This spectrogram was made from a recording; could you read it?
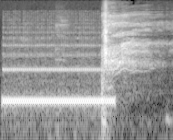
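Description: A steady, loud telephone dial tone hums alone for over a second, then a sharp click cuts in and the tone stops, leaving faint background noise.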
